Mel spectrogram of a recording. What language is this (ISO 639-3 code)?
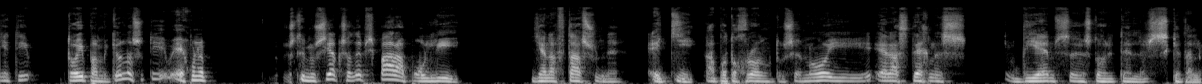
ell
